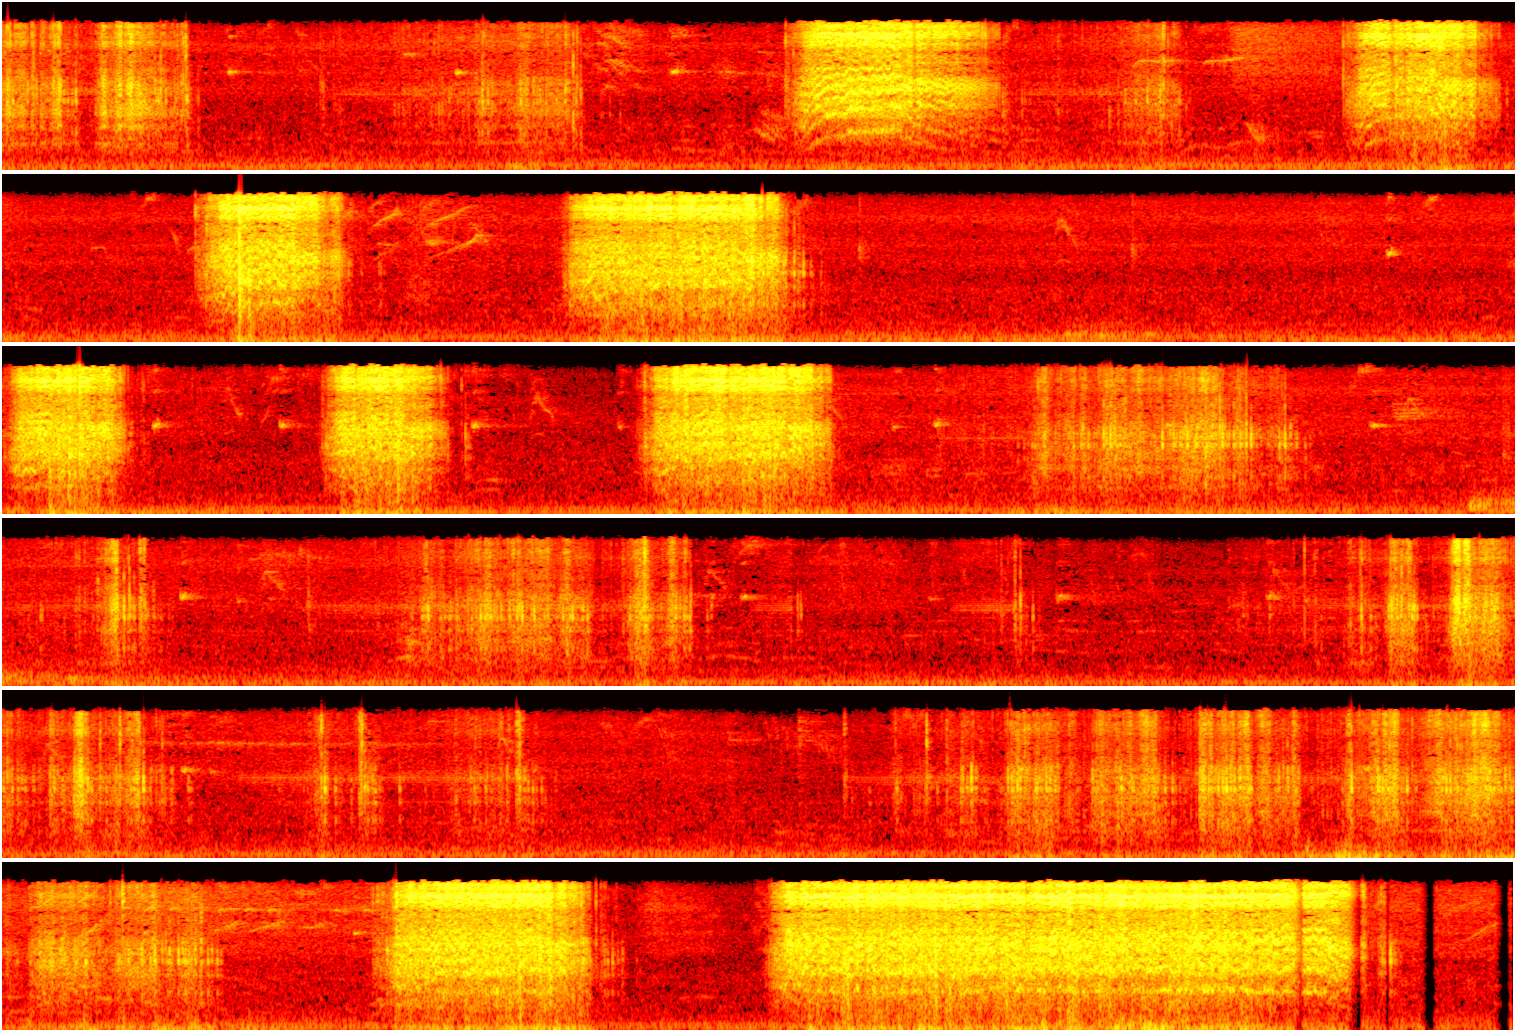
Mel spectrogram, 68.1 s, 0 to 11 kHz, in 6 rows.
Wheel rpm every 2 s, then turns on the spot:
10, 10, 30, 40, 10, 30, 40, 20, 50, 0, 0, 30, 20, 20, 60, 10, 10, 10, 10, 10, 0, 10, 10, 10, 10, 0, 10, 10, 10, 10, 80, 60, 150, 110.
0-2 8-10 30-32 38-40 44-48 52-60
